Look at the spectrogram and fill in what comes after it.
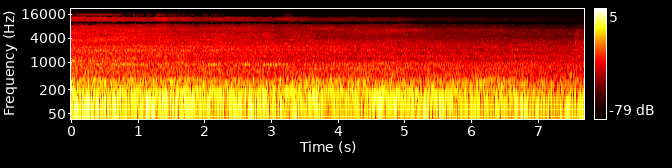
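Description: Sydney Trains double-deck electric train rumbling along the rails past the platform, the noise slowly fading as it pulls away.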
